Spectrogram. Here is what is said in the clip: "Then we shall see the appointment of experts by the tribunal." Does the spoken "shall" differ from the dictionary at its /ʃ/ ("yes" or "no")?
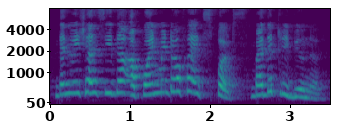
no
